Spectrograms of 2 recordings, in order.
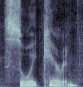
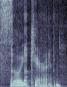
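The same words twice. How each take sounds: First: Slow deadpan. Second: "Soy Karen" breathed softly, unvoiced; softer repeat. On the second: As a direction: whisper "Soy Karen" as a quiet punchline. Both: Shown as a demonstration.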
